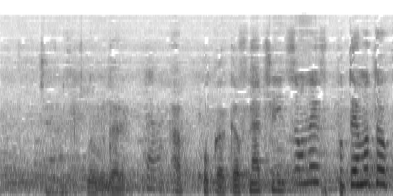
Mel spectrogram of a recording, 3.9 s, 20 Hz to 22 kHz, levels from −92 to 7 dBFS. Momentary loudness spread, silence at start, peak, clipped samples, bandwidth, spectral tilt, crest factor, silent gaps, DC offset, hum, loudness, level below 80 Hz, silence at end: 13 LU; 0 s; 0 dBFS; under 0.1%; 15.5 kHz; -6.5 dB/octave; 18 dB; none; under 0.1%; none; -19 LUFS; -56 dBFS; 0 s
